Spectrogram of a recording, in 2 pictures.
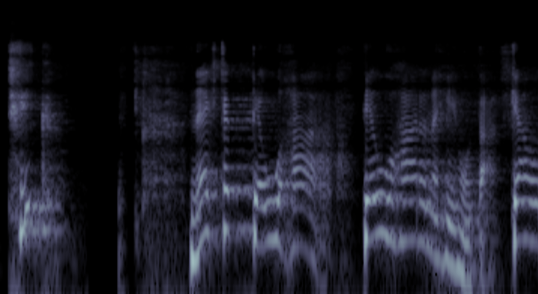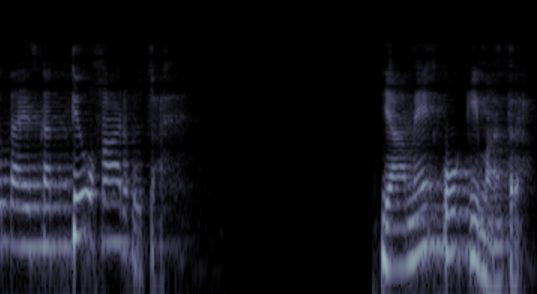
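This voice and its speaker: A man's voice: sits high, darkish tone. Guy teaching a spelling class, keeps asking questions and repeating words, roomy echo, kinda muffled sound. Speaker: Hindi teacher. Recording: dull, echoey classroom recording.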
